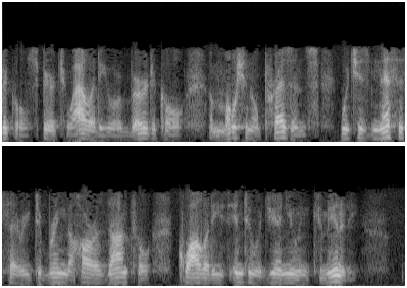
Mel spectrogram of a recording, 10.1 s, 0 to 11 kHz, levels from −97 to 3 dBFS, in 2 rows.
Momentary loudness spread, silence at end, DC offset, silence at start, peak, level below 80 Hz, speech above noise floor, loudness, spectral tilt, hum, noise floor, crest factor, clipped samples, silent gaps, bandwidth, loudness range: 13 LU; 0.35 s; under 0.1%; 0 s; -4 dBFS; -62 dBFS; 26 dB; -28 LUFS; -8.5 dB/octave; none; -54 dBFS; 24 dB; under 0.1%; none; 4 kHz; 2 LU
